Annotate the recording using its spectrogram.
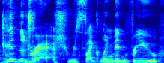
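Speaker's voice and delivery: lightly hammed-up good riddance; mock dismissal. Acting out deleting the intro in a panic.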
